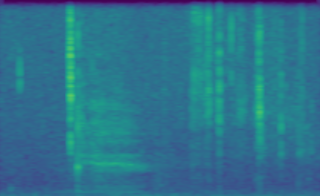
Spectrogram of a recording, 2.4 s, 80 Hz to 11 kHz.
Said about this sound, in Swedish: vi bläddrar fram ett blad i kapitel 8.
